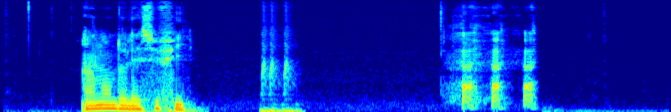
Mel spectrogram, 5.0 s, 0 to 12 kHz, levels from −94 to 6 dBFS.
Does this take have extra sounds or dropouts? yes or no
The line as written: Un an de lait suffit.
yes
